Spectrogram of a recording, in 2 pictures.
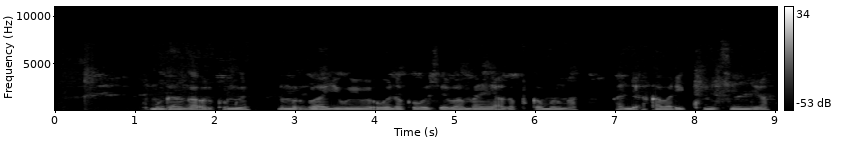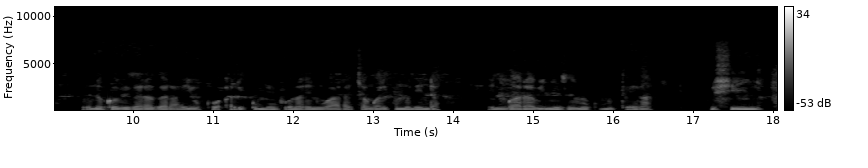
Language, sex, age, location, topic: Kinyarwanda, male, 18-24, Kigali, health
